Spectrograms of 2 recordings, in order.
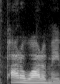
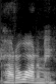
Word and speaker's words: Potawatomi: Let's look up how to pronounce it, because my mom says it's Potawatomi, but I'm like, isn't it Potawatomi?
